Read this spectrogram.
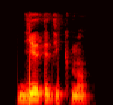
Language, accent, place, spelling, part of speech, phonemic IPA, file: French, France, Lyon, diététiquement, adverb, /dje.te.tik.mɑ̃/, LL-Q150 (fra)-diététiquement.wav
- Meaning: dietetically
